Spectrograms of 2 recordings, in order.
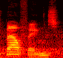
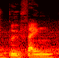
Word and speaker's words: Baofeng: Specifically, I want to talk about these Baofengs. They're pronounced so many different ways, Bufeng, Baofeng.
